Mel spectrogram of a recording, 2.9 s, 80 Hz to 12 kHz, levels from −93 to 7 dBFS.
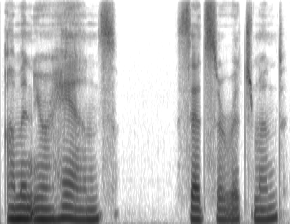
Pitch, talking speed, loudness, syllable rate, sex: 160 Hz, 145 wpm, -16 LUFS, 3.6 syllables/s, female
